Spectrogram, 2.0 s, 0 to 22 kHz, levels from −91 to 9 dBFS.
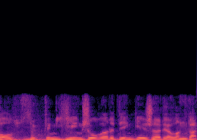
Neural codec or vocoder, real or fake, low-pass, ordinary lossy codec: codec, 24 kHz, 3 kbps, HILCodec; fake; 7.2 kHz; none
